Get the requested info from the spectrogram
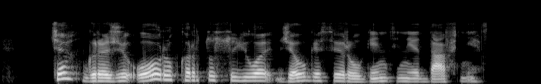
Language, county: Lithuanian, Kaunas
